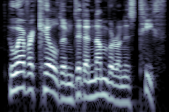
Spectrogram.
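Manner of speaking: ordinary delivery, nothing marked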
